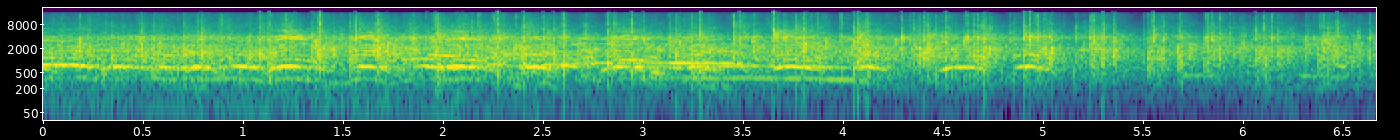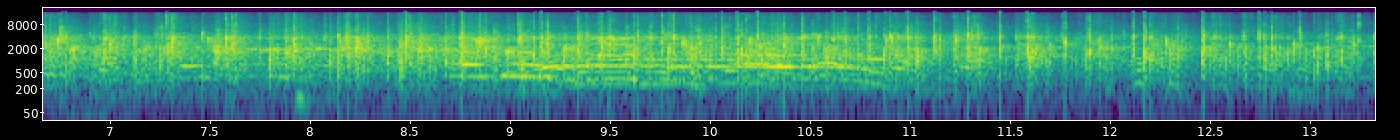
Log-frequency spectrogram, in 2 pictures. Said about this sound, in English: Everyone's backstage clapping. Everyone.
